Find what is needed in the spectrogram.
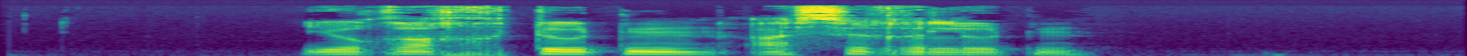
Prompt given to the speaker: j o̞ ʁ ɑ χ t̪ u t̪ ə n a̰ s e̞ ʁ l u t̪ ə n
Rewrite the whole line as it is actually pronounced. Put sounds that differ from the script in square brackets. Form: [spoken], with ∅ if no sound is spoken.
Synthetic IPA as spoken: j o̞ ʁ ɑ χ t̪ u t̪ ə n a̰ s e̞ ʁ l u t̪ ə n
